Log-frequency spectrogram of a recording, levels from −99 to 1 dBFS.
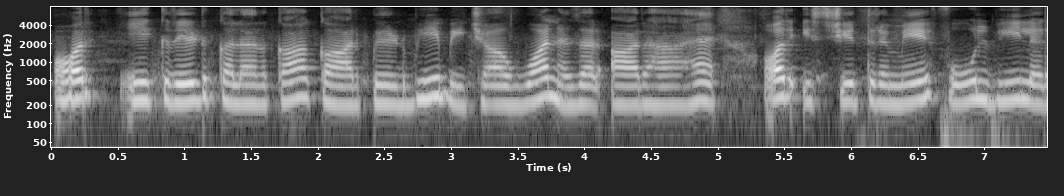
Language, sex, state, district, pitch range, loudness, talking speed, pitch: Hindi, female, Jharkhand, Palamu, 210-245 Hz, -21 LUFS, 160 wpm, 225 Hz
